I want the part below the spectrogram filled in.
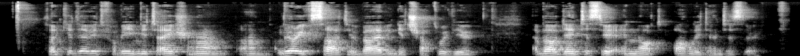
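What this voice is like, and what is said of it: Italian accent. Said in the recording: “you can hear an accent. Um, ... is from Italy”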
